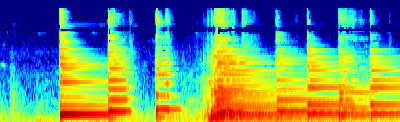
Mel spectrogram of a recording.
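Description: Classical guitar played fingerstyle: after a short pause, three single plucked notes climb in pitch, then a chord is struck about three seconds in and further single notes are plucked over it while it rings.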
